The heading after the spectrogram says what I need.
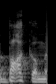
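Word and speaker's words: Baucham: bachmann bachmann um uh bakum i think is how you say his name um is um he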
